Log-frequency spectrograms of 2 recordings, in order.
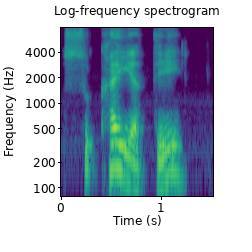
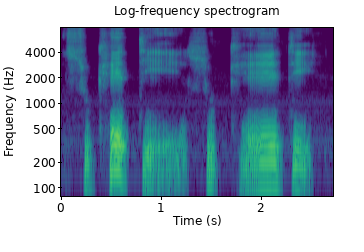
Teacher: And this is a common phonetic mutation between Sanskrit and Pali. The ayati ending becomes eti in Pali.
